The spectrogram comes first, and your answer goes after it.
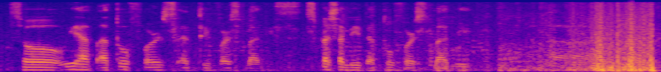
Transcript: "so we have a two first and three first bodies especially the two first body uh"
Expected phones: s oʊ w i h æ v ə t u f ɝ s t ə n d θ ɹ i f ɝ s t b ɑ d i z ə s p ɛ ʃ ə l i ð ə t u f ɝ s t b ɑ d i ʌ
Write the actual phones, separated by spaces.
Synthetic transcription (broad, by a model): s oʊ w i h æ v ə t u f ɝ s t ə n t ɹ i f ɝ s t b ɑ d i s ə s p ɛ ʃ ə l i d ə t u f ɝ s t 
